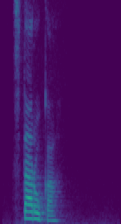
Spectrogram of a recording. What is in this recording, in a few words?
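"старука", Komi, female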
